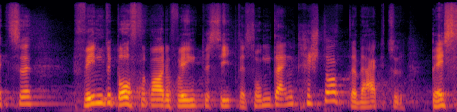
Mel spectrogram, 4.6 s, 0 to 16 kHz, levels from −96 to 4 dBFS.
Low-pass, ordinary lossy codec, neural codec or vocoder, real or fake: 14.4 kHz; none; codec, 44.1 kHz, 2.6 kbps, SNAC; fake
